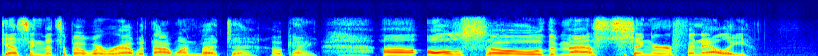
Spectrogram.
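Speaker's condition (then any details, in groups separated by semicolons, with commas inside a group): No condition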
